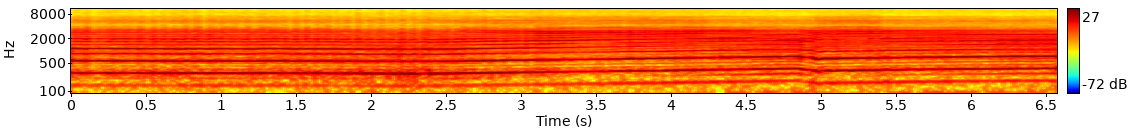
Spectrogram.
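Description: Triumph Daytona 675's three-cylinder engine heard from the rider's seat under hard acceleration. Its pitch climbs steadily, dips briefly at an upshift about five seconds in, and climbs again in the next gear.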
